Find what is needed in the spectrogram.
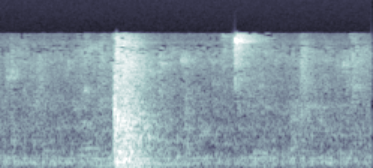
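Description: A single loud thump, like a door slamming, about three quarters of a second in, with a faint click about a second later.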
